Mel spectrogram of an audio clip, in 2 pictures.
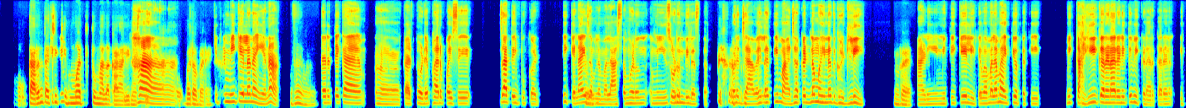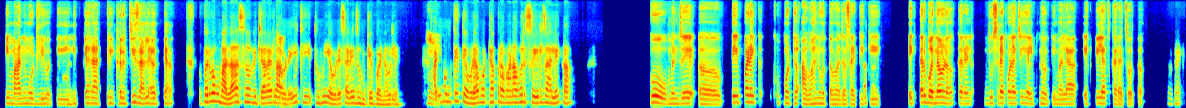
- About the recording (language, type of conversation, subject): Marathi, podcast, तुम्ही आयुष्यातील सुरुवातीचं एखादं आव्हान कसं पार केलं?
- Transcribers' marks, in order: distorted speech; other background noise; static; laughing while speaking: "दिलं असतं"; chuckle; laughing while speaking: "रात्री खर्ची झाल्या होत्या"; tapping; chuckle; in English: "राइट"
